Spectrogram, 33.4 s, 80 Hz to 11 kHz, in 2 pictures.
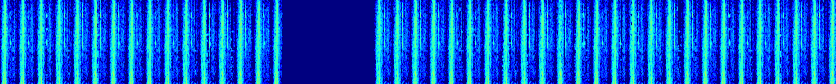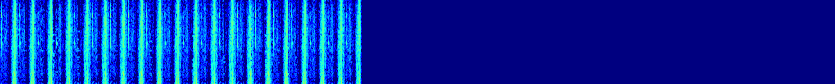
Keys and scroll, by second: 2.7 s, 6.7-9.1 typing, 10.8 c, 12.2 m, 12.9 d, 23.8 n, 25.9 a.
